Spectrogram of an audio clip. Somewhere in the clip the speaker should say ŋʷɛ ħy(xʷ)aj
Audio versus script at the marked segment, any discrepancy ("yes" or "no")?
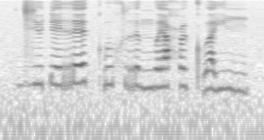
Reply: yes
